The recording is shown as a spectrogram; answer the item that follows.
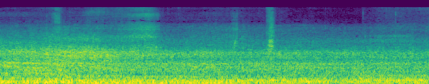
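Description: A steady low hum with background noise, unchanged throughout.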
